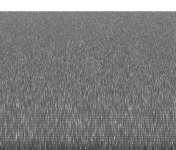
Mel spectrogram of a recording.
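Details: Simulated tinnitus, brown noise: a steady low, deep rushing noise with no breaks, one of ten tones of different waveform and frequency emulating the most common tinnitus sounds.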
